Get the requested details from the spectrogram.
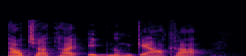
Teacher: Flat tone, flat tone, flat tone, low tone, falling tone, and high tone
